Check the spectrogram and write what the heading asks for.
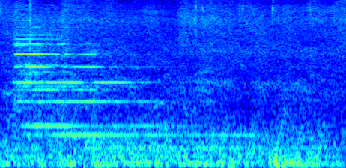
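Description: A bell strikes once right at the start and rings on, fading away over about a second and a half, over a low background rumble. A short low thump comes near the end.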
